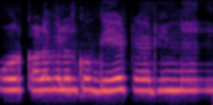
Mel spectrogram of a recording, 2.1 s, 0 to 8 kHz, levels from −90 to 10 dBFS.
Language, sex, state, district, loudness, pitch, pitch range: Rajasthani, male, Rajasthan, Nagaur, -25 LUFS, 300 Hz, 295-310 Hz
